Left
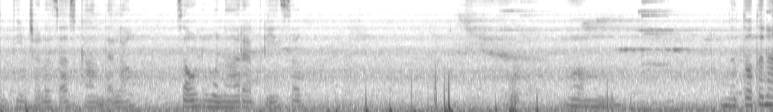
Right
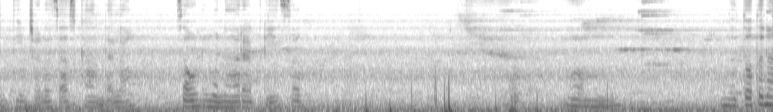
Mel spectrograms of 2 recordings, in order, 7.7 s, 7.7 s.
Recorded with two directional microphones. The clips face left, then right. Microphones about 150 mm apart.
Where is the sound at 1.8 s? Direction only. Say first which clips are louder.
Right 3 dB; 35° right (ahead or behind).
